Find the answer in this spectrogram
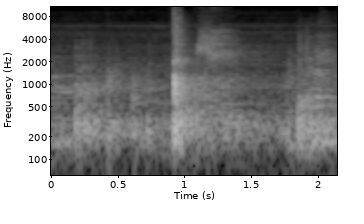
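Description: Tennis ball struck by a racket: one sharp crack about halfway through, with a short echo from the indoor hall.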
